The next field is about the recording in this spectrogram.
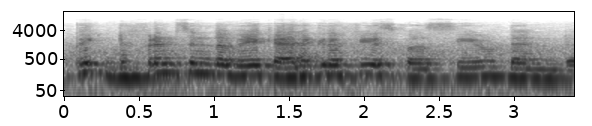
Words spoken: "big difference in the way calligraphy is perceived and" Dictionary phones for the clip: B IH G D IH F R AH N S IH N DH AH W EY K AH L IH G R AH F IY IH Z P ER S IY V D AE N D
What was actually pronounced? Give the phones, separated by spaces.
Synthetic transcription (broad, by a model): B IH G D IH F R AH N S IH N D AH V EY K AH L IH G R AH F IY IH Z P ER S IY V D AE N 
